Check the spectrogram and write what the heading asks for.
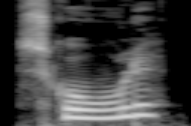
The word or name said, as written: skole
